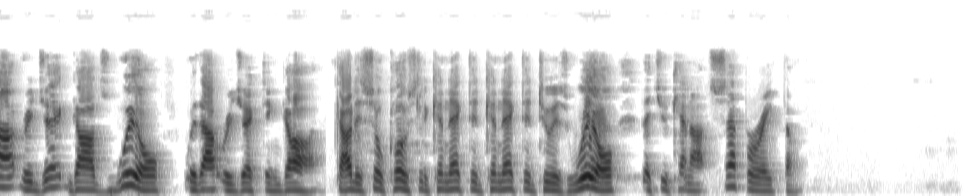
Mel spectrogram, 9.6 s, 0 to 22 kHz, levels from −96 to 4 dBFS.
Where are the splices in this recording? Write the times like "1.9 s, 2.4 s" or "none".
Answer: 3.3 s, 4.9 s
